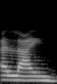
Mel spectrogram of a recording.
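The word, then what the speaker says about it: align: देखिए जी और एन का कॉम्बिनेशन, साइन, डिजाइन और अलाइन, जी यहाँ पर साइलेंट है।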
